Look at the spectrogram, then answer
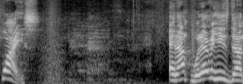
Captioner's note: audience snickering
